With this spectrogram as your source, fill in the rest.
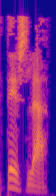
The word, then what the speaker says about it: Tesla: si se escribiera draganic el nombre tesla pronunciado tal como se escribe con igual énfasis en ambas sílabas en un sentido puramente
